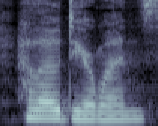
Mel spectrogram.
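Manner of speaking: calm, gentle, comforting, soothing relaxation-tape voice. Describing a relaxing yoga video for women, imitating a soothing voice. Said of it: "she just talks in this soothing voice".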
